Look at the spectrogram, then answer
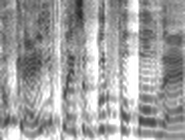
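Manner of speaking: bellowing, shouting at full volume. Retelling what was shouted at the players from the sideline: imitating screaming from the sideline. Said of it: "So I'm screaming on the sideline".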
